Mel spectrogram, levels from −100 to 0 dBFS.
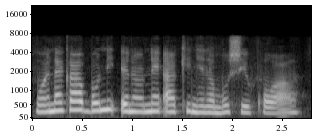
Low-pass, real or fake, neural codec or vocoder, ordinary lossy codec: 7.2 kHz; fake; codec, 16 kHz, 0.8 kbps, ZipCodec; MP3, 64 kbps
